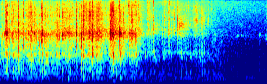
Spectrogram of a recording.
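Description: Crunching of a deep-fried, puffed rice paper crisp being bitten into: a dense crackle of many small snaps that is strongest in the first second, then fades out.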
